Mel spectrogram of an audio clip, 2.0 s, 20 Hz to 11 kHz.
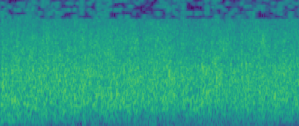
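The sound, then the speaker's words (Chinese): Applause from a huge audience at a mass assembly, a dense, hiss-like roar of countless hands clapping that stays smooth and even throughout, with no voices heard. “我听起来像10个人鼓掌，所以万人大会。”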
